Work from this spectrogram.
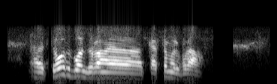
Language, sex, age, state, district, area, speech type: Tamil, male, 45-60, Tamil Nadu, Tiruvannamalai, rural, conversation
